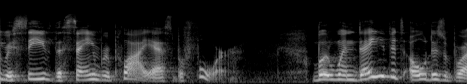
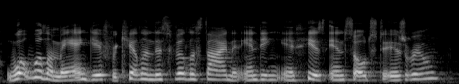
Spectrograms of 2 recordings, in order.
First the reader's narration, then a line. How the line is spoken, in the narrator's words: he asked them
